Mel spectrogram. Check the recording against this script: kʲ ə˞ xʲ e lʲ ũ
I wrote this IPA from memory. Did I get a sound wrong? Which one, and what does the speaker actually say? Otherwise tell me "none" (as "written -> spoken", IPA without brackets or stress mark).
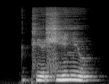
none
